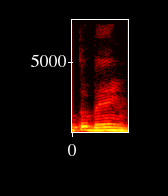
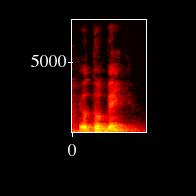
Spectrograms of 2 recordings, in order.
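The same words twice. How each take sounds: First: It is said in a warm, cheerful tone. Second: It is said in an irritated, dismissive tone. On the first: Everything really is fine. "graças a Deus, tô bem, tudo certo" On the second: Stop bothering me about it. "Tipo, não enche, eu tô bem"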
